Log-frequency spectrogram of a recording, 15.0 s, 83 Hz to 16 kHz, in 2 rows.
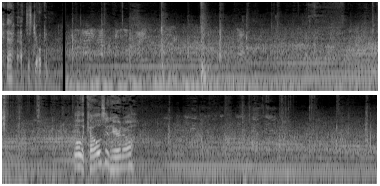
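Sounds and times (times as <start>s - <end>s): engine running steadily: 0.0s - 15.0s.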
